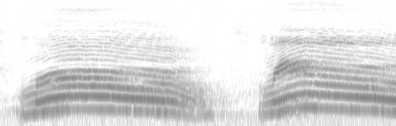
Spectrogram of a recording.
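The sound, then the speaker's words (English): A cat lets out two long, drawn-out mournful yowls at night in a cul-de-sac, calling for another cat, each rising then sagging in pitch, separated by a brief pause; loud with no other sounds. “And the next night, in our cul-de-sac, at the end of it, I could hear this sad, sad, mournful cry.”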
